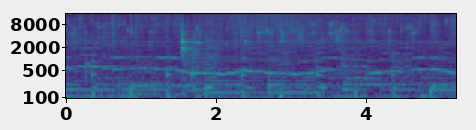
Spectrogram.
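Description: Cereal-crusted Scotch egg deep-frying in hot oil in a pan: a steady sizzle full of fine crackles, with one sharper pop about one and a half seconds in. Soft background music plays underneath.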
